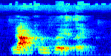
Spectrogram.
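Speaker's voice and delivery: very serious, grave delivery. Retelling Picard's answer about getting his humanity back: imitating Picard's serious tone. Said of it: "in a very serious tone".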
